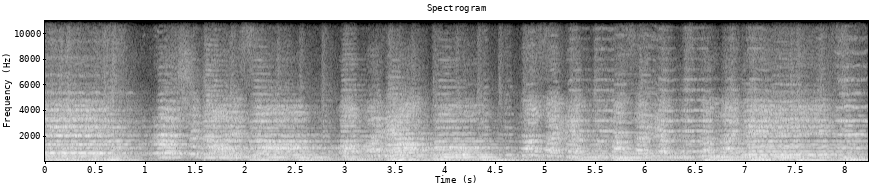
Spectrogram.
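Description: Soundtrack music: a choir singing held notes over a low, shifting bass line.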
